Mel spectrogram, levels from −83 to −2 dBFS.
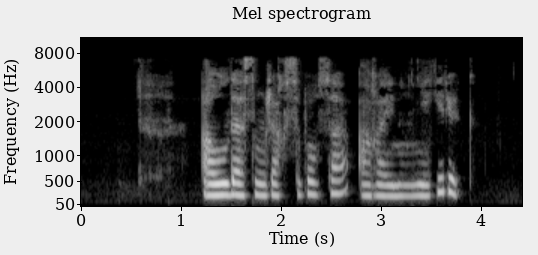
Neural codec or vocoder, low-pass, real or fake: none; 7.2 kHz; real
